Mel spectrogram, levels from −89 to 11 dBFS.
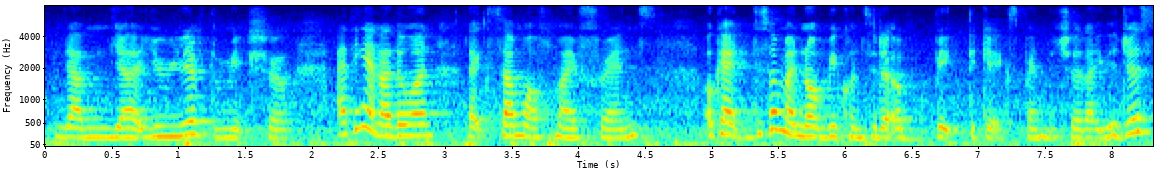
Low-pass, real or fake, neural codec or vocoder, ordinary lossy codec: none; real; none; none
